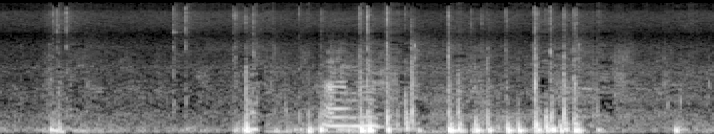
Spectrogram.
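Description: Fingers typing a search on a computer keyboard, with scattered clicks and short bursts of keystrokes, some mixed with a person talking nearby.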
